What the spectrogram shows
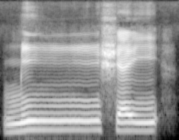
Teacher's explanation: So it merged with sheen, ash. So your mouth is preparing to pronounce the letter sheen. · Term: sukoon with a merger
